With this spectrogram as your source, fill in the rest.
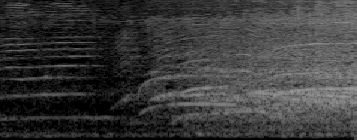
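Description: A large crowd cheers and shouts.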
